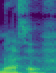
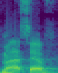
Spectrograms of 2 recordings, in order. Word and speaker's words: MASEF: about it's actually called massive it stands for the metabolic Advanced steel hepatitis fibrosis core okay so the a is a short day not a long a okay I stand corrected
